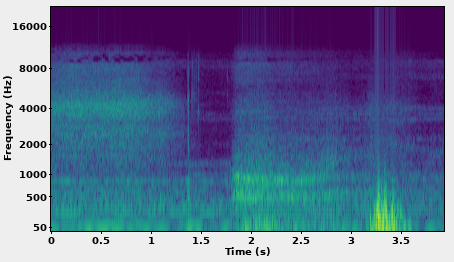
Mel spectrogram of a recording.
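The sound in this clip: A deep breath taken in and let out during a relaxation exercise: a soft, airy inhale, then a louder, rougher exhale near the end. Alone, without talk.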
